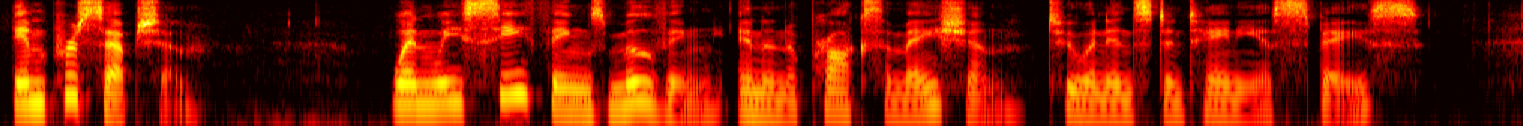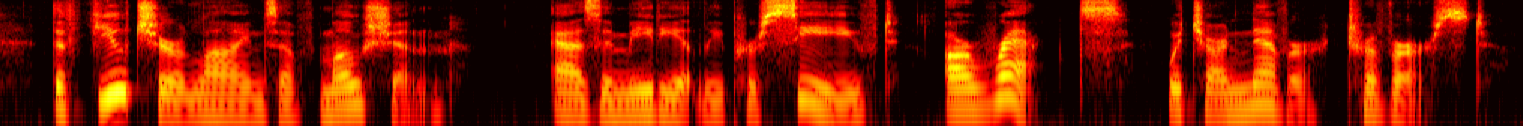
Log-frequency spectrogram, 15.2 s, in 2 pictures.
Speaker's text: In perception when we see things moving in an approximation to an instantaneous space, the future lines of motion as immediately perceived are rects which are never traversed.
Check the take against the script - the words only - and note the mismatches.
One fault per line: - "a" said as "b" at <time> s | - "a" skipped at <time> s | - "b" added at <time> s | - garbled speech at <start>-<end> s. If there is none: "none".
none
